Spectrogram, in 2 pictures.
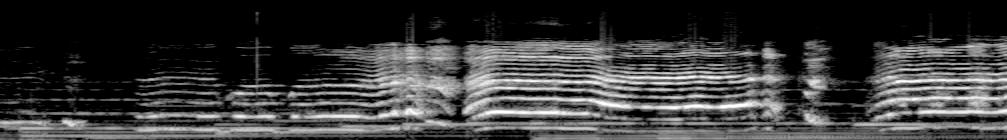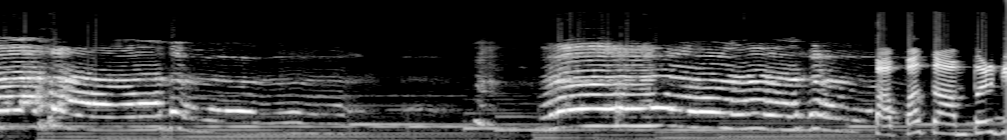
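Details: Baby boy crying after his father left, in long wailing bursts with breaths between, over steady background music.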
